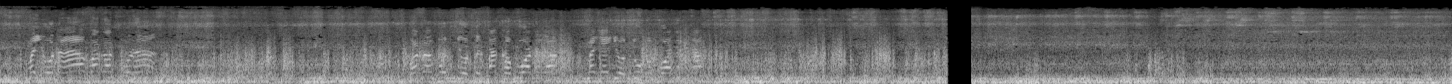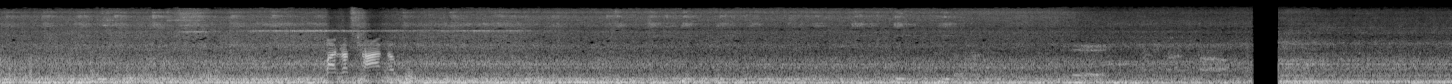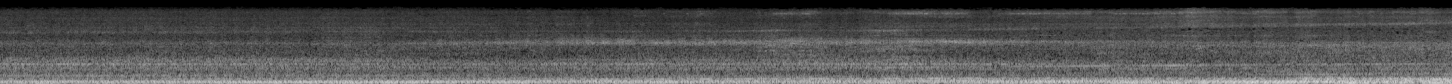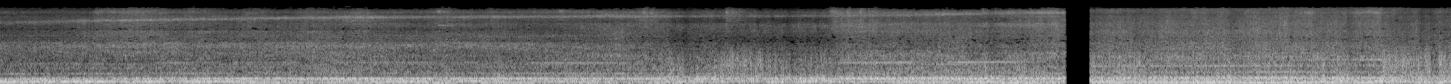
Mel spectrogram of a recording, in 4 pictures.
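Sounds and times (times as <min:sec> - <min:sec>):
wind noise: 0:00.0 - 0:17.6, 0:39.8 - 0:58.0
train rumbling on track: 0:00.0 - 0:58.0.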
